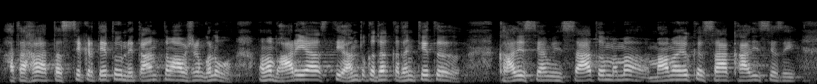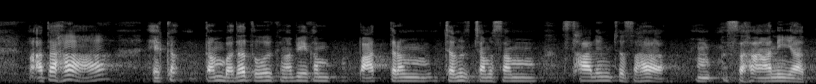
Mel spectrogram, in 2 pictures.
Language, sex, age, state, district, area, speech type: Sanskrit, male, 18-30, Bihar, Begusarai, rural, spontaneous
